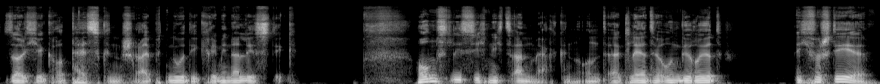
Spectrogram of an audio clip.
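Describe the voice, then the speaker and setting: A man narrating an audiobook in first person, in a measured, dry storytelling manner. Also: very deep voice, lively intonation, a little mellow.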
